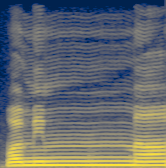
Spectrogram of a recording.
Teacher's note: وَمِمَّا میں دیکھیے خالی الف سے پہلے زبر، پہلے تو 2 کاؤنٹ کا غنہ کریں گے کیونکہ میم مشدد ہے، اور خالی الف سے پہلے زبر ہے تو اس لیے اس کو 2 کاؤنٹ تک لمبا کریں گے.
